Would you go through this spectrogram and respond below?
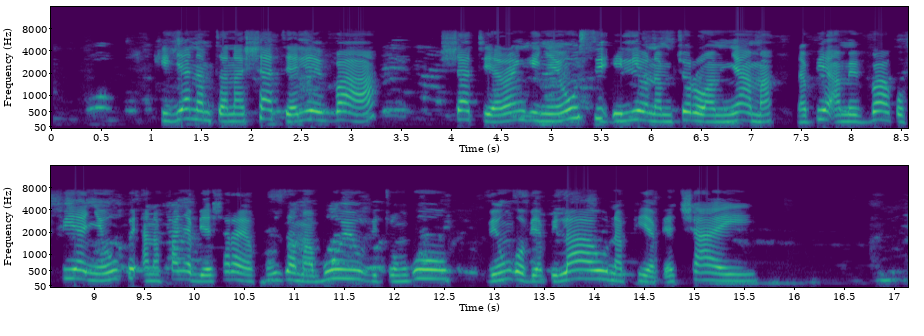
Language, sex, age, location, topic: Swahili, female, 25-35, Mombasa, agriculture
